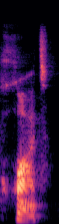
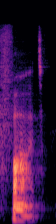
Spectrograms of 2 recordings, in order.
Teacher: it's mostly a V, but after another consonant like HV, SV, TV, I think it's a W sound. So I think, for instance, HVAT is hvat, not fat.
